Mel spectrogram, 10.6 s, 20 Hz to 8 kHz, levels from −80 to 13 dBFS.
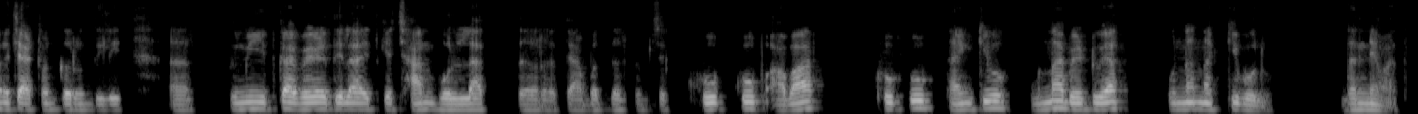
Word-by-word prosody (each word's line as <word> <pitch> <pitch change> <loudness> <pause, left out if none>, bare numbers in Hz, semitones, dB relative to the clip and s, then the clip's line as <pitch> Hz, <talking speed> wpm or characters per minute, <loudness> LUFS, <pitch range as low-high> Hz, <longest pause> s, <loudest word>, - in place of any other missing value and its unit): लहानपणाची 115 - +4
आठवण 115 -1 0
करून 110 -1 0
दिली. 110 +1 -3 0.4
अ, 100 0 -7 0.3
तुम्ही 120 +2 0
इतका 120 +1 +3
वेळ 120 +1 +5
दिला, 120 -1 +4
इतके 115 +1 -2
छान 115 +1 0
बोललात, 110 0 +2 0.3
तर 100 -1 -6
अ, - - -7
त्याबद्दल 100 +1 -7
तुमचे 100 -2 -15 0.2
खूप 120 0 +1
खूप 125 0 0
आभार. 110 +6 +4 0.5
खूप 120 -1 -1
खूप 135 0 +4
थँक 110 +2 -2
यू. 135 0 +4 0.2
पुन्हा 120 +6 +2
भेटूयात. 120 +2 +5 0.4
पुन्हा 115 +1 0
नक्की 115 +2 -4
बोलू. 95 -6 -3 0.6
धन्यवाद. 110 -6 -3
115 Hz, 165 wpm, -27 LUFS, 105-120 Hz, 0.6 s, वेळ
